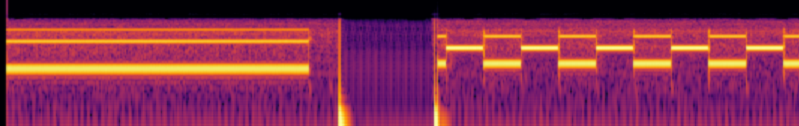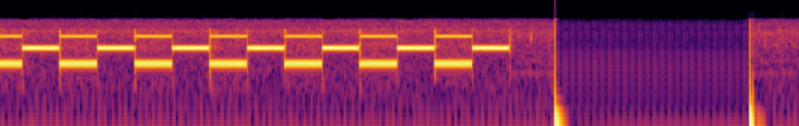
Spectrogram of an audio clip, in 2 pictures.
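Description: Fire department dispatch alert tones received over a radio scanner, paging a fire station crew to a call. A steady tone lasts about two seconds, then a radio click and a short gap. Then comes a warbling tone that switches between a high and a low note a few times a second for nearly six seconds, ending in a click.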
